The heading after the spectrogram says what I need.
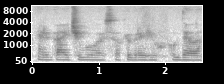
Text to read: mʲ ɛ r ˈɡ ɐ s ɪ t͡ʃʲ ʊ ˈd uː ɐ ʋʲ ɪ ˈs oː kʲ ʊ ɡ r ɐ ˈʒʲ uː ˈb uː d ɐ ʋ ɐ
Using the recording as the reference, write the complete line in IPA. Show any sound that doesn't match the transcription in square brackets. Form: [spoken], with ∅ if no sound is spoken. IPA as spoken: mʲ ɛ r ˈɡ ɐ [∅] ɪ t͡ʃʲ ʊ [ˈb] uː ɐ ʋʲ ɪ ˈs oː kʲ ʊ ɡ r ɐ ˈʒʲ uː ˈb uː d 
